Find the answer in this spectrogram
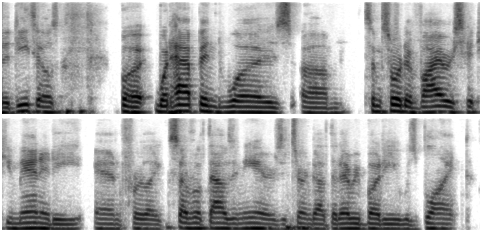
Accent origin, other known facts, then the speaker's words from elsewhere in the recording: New Jersey, United States; growing up in New Jersey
